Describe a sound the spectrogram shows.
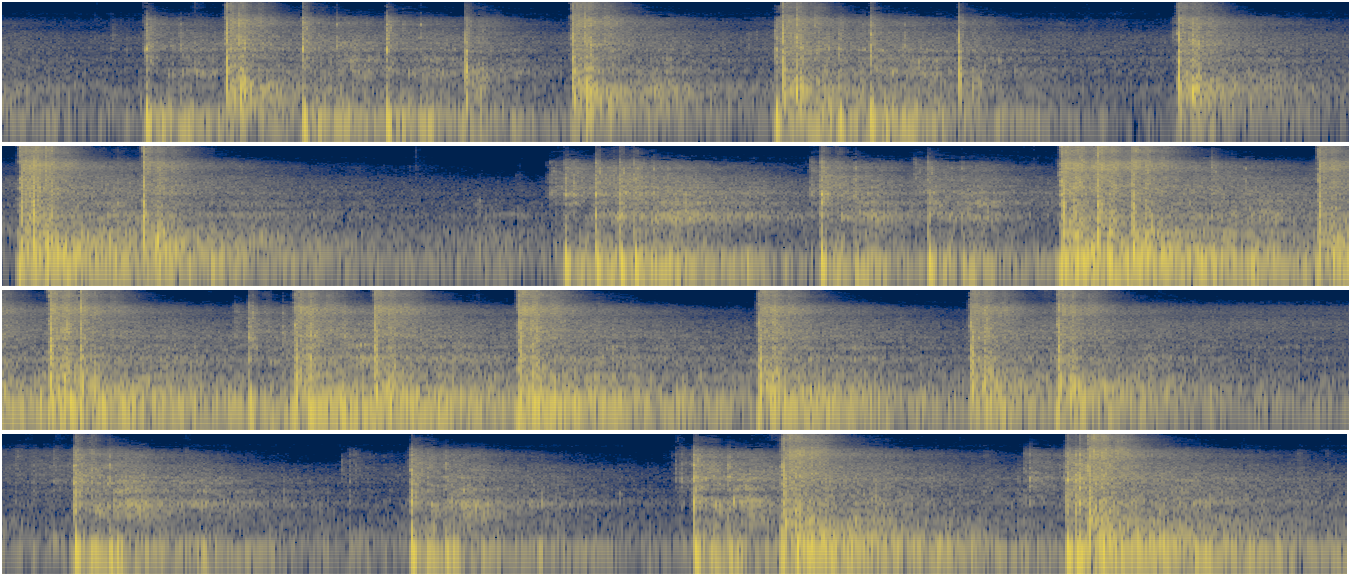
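Fireworks burst with loud booming bangs that echo and rumble away.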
